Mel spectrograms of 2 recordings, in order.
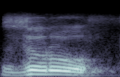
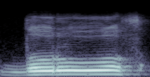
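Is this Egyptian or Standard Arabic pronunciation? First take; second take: Egyptian; Standard. First: It begins with a z sound, Egyptian style. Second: It begins with the emphatic standard dh-like sound. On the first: "அவங்க எப்படி ப்ரொனவுன்ஸ் பண்ணுவாங்கன்னா ஜாவை" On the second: "standard அரபிக்ல துரூஃப்"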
